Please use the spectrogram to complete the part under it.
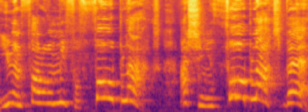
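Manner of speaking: shrill, very loud, high, accusing angry yell. Retelling a stranger on the street confronting the speaker, retelling a stranger's yelling. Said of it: "he's yelling at me like".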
